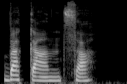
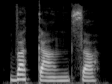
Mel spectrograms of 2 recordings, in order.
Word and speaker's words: vacanza: C'est le mot vacances, qui se dit vacanza. La vacanza. Ça s'écrit ZA à la fin. Ce n'est pas un C comme en français, mais un Z qui se prononce TZ, vacanza.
